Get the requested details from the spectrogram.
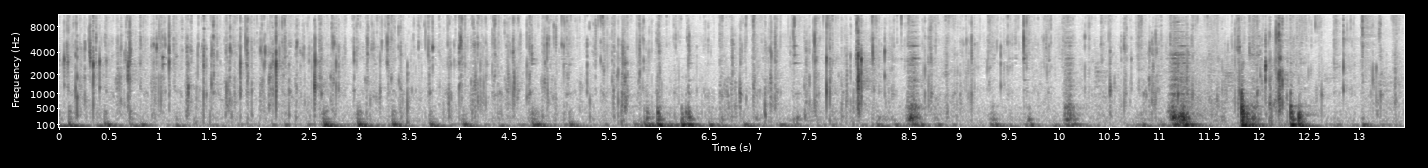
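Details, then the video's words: Indoors, the Welsh Corgi Tangza chews a wet stew dog food: crunchy bites and sticky smacks come steadily, growing louder toward the end with two strong chomps, over a faint low hum. "강아지먹방 / DOG ASMR / 웰시코기탱자 / 강아지습식사료"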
